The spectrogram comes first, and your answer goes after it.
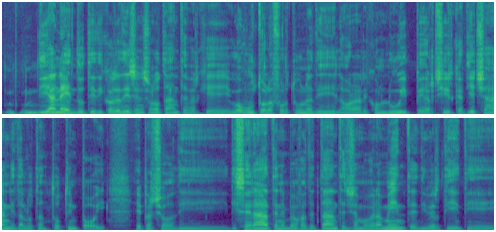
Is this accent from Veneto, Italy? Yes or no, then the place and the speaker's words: yes; Veneto, Italy; io sono veneto come la moglie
